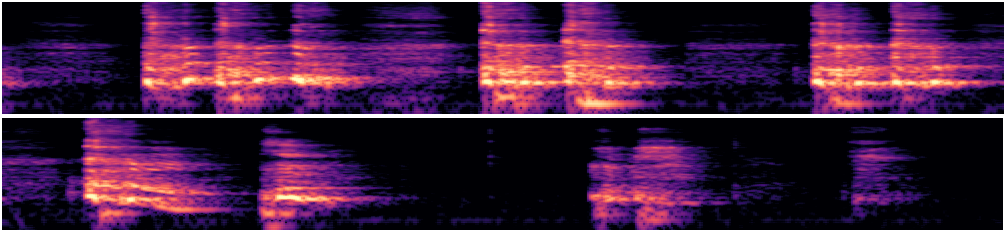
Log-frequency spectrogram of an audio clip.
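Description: Repeated bursts of harsh, chesty coughing, several coughs per burst, in a small echoing room; a coughing fit.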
